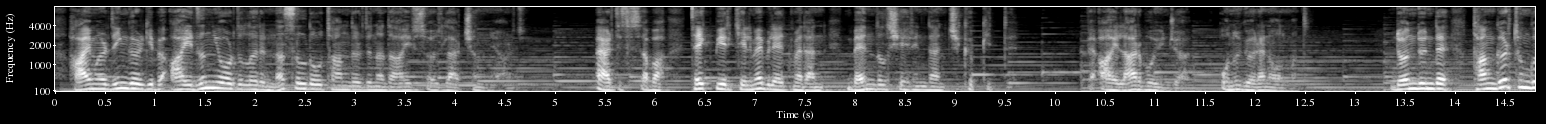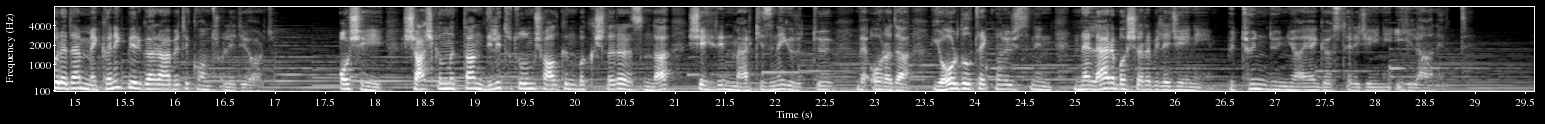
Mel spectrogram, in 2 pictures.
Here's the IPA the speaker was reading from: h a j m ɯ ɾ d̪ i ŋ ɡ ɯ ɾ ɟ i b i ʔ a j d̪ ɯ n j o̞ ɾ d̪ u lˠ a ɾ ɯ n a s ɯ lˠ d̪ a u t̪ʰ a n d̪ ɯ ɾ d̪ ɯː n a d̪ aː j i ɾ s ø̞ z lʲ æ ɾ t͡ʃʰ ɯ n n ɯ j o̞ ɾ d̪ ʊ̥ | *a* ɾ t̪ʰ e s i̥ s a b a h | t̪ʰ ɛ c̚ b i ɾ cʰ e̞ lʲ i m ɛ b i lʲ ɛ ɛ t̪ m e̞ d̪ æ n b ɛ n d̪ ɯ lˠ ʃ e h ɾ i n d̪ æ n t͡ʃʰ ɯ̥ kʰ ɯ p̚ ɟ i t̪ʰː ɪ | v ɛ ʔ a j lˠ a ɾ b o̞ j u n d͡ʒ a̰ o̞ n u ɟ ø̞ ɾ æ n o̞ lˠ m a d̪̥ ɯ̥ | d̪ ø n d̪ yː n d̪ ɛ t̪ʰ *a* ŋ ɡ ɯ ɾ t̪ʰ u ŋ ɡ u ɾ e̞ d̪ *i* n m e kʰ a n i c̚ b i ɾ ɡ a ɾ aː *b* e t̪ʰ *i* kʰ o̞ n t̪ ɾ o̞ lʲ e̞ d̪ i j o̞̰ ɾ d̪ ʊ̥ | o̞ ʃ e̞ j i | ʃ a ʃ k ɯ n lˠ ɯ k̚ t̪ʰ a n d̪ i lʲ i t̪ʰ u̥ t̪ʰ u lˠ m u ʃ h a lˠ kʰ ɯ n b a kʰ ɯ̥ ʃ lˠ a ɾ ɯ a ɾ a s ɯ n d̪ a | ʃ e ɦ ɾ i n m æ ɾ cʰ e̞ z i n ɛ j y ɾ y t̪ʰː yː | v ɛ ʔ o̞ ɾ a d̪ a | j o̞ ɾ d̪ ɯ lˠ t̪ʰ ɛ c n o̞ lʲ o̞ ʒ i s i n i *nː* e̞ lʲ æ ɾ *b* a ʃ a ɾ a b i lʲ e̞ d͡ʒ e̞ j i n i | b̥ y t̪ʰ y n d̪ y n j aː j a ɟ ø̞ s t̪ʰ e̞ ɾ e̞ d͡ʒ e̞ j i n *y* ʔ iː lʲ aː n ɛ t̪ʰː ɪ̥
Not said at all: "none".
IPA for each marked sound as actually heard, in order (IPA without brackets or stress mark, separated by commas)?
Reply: æ, a, æ, b, i, nː, b, i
